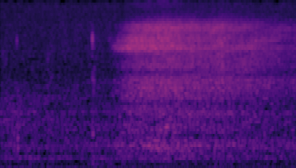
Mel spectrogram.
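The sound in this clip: A soft, airy exhale during a guided breathing exercise begins about a second in after a quiet pause. It is faint, with no speech.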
